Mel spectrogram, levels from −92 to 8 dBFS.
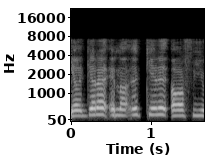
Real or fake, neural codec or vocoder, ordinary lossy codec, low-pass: fake; codec, 16 kHz, 1.1 kbps, Voila-Tokenizer; none; 7.2 kHz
